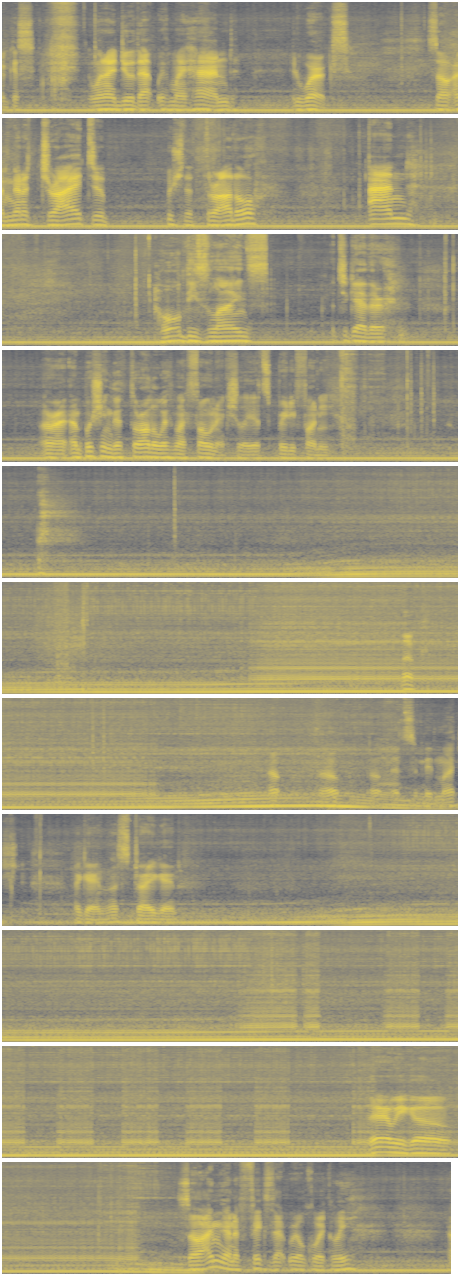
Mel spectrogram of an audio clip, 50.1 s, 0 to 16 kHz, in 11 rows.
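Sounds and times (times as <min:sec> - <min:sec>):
car engine idling and revving: 0:00.0 - 0:50.0
car engine revving: 0:21.0 - 0:31.9, 0:34.0 - 0:47.7
buzzing rattle: 0:23.8 - 0:31.4, 0:37.0 - 0:47.4.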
